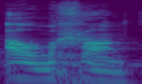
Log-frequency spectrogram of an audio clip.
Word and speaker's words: Almakhan: Almakhan? Probably pronounced that K a little more harshly, but my accent won't allow it. Almakhan, there you go.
